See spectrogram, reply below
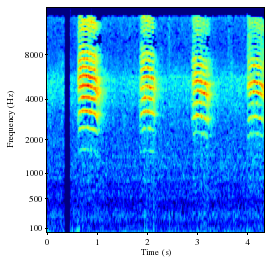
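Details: Baby African grey parrots begging while being hand-fed: four harsh, raspy calls with stacked harmonics, each lasting about a third of a second and coming roughly once a second over a low background hum.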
